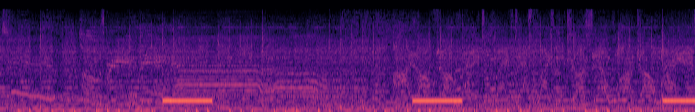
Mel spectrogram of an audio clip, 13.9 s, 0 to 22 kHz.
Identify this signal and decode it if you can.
Ringback tone (Europe, 425 Hz), with noise.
